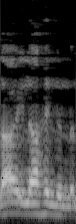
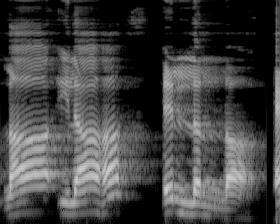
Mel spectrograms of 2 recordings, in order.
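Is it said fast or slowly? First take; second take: fast; slowly. First: It is said quickly and hurriedly. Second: It is said slowly and calmly.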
